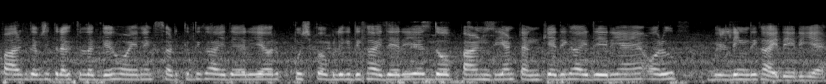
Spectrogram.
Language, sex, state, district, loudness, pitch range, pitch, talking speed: Hindi, female, Chandigarh, Chandigarh, -16 LUFS, 230-240 Hz, 235 Hz, 240 wpm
